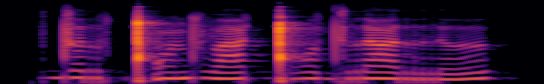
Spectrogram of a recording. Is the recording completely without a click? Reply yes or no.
no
